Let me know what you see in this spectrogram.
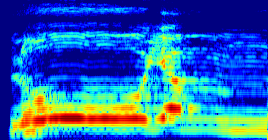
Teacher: ल पर जो ओ की मात्रा है उसको दीर्घ खींचना है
